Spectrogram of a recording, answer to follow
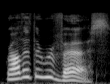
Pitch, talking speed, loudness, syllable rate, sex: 245 Hz, 165 wpm, -17 LUFS, 6.1 syllables/s, female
